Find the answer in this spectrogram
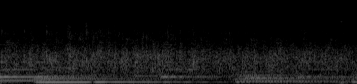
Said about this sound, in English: You guys haven't heard the word yet. Why are you clapping? I'm just saying my name.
